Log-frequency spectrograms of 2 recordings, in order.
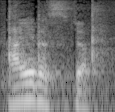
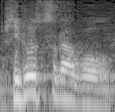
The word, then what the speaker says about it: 바이러스: 하는데 그 녀석이 누구냐면 바로 이 바이러스죠. 뭐 비루스라고 발음하기도 하고요.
